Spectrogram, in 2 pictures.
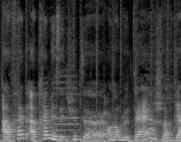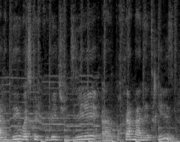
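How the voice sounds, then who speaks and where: A French woman, director of an immigration agency, explaining things in a relaxed casual interview with many fillers. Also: mid-range voice, unhurried, few pauses. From France. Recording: echoey room with music behind.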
